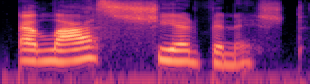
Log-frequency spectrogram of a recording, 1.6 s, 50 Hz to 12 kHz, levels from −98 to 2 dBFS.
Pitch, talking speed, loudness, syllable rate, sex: 225 Hz, 195 wpm, -16 LUFS, 5.4 syllables/s, female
